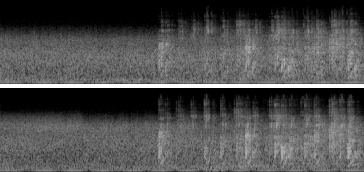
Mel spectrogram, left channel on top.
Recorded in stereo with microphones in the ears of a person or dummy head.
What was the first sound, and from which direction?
A clap, 35° right (ahead or behind).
